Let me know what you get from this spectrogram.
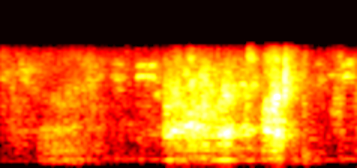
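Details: Two household German Shepherds wrestling in play, the older female putting the younger male in his place; a quiet start breaks into a louder snarling growl with two sharp peaks.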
